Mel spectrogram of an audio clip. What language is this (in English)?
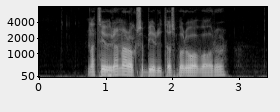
Swedish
